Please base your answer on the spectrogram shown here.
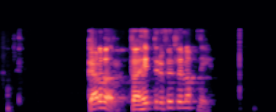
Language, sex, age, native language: Icelandic, male, 30-39, Finnish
